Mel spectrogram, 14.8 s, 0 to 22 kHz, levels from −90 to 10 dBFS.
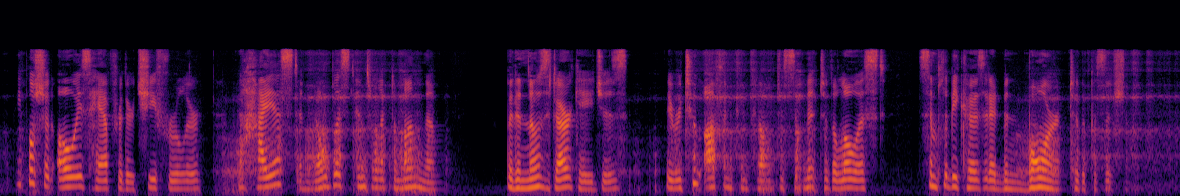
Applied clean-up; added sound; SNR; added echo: neural mask model RNNoise.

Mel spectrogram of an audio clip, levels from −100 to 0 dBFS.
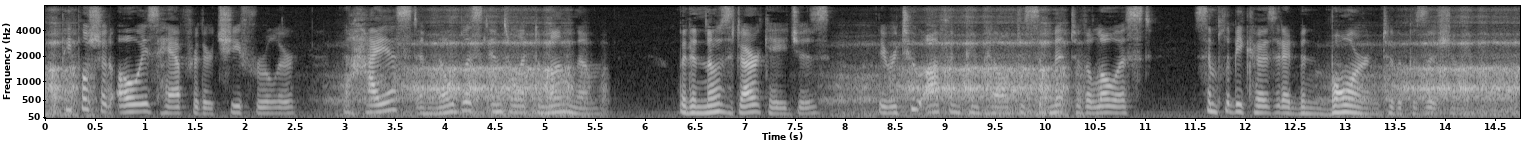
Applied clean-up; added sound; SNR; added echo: none; Breathing; 2 dB; none.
